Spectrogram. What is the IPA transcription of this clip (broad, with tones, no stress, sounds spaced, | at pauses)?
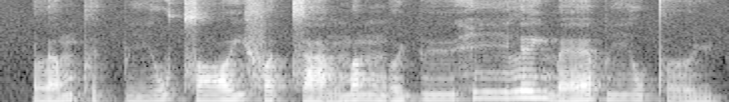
l ɐ˨˥ m pʰ ɪ˨˥ k̚ p iː˨˥ w t͡s ɔː˨˧ j f ɐ˨˥ t̚ t͡s aː˨˩ ŋ m ɐ˧ m ŋ ɵ˨˧ ɥ p yː˧ h iː˥ l e˥ j m ɛː˨˥ p iː˧ w pʰ ɵ˨ ɥ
